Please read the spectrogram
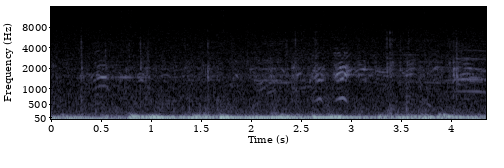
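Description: Distant shouting from players and spectators: short calls that rise and fall in pitch, coming more often in the second half, over a low wind rumble on the microphone.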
